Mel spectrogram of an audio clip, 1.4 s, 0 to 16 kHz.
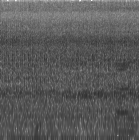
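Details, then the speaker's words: Renault Scenic RX4 with F4R engine at idle: dry, diesel-like clatter over the engine note from the top end; owner suspects a rattling dephaser (cam phaser) pulley, not confirmed. "so that noise makes it sound like a diesel that's apparently the d phaser i certainly hope it's the d phaser pulley"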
